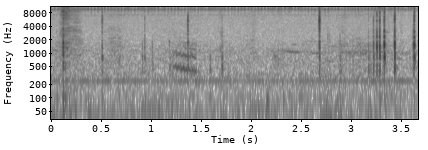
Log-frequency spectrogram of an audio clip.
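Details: A sleeping domestic cat, snoring and giving small meow-like sounds while asleep: brief soft rising and falling tonal calls among faint clicks and rustles, a steady low hum underneath and a high electronic whine throughout.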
